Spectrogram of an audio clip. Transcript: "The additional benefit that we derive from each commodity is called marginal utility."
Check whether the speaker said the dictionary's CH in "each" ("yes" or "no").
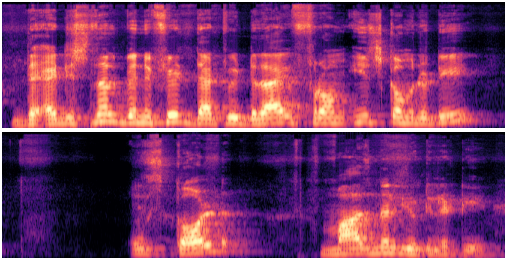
yes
